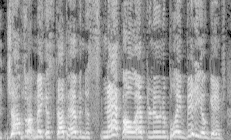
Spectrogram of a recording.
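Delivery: high, loud shrieking tantrum, laughing through it; mocking whiny liberal. Ranter mocking opponents with a high, shouted whine. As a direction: play a spoiled brat screaming about jobs.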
